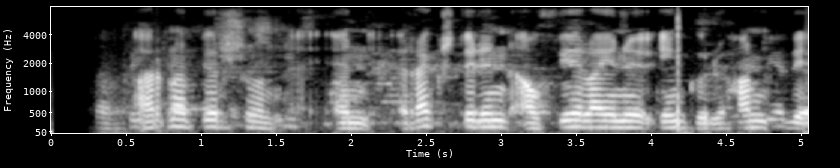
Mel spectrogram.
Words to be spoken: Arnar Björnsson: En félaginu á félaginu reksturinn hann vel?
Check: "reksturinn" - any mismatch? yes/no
yes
